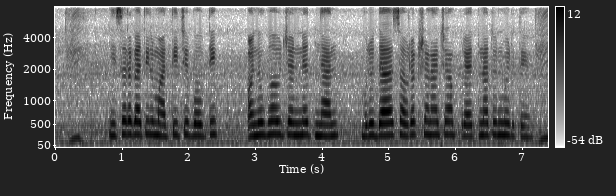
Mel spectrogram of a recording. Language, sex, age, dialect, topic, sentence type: Marathi, female, 25-30, Varhadi, agriculture, statement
